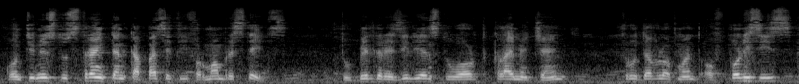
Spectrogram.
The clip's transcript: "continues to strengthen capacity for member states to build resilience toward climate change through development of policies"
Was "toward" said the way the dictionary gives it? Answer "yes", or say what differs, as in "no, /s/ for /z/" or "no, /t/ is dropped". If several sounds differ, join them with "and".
yes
